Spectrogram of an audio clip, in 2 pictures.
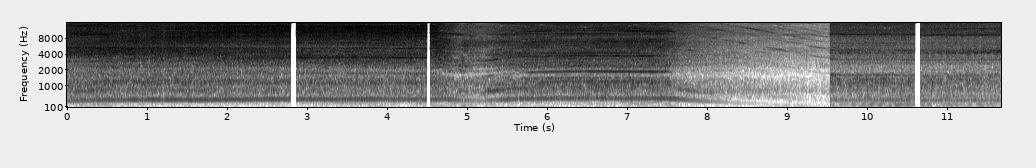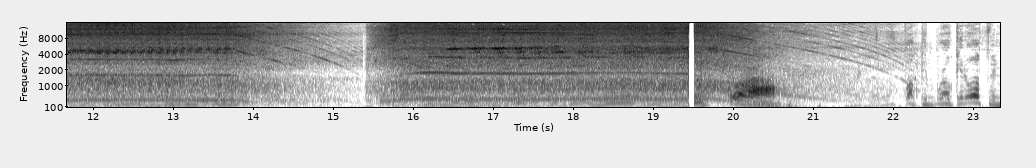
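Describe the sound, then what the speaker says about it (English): A power drill bores into a seized lug nut on a 2004 Jeep Grand Cherokee in three long, steady whining bursts, stopping briefly between them, with a few clanks at the end. "We had to drill out two of the lugs"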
